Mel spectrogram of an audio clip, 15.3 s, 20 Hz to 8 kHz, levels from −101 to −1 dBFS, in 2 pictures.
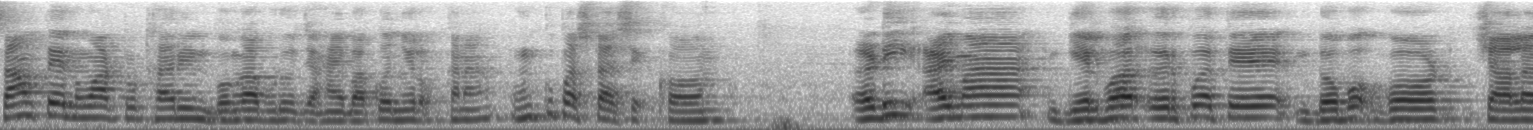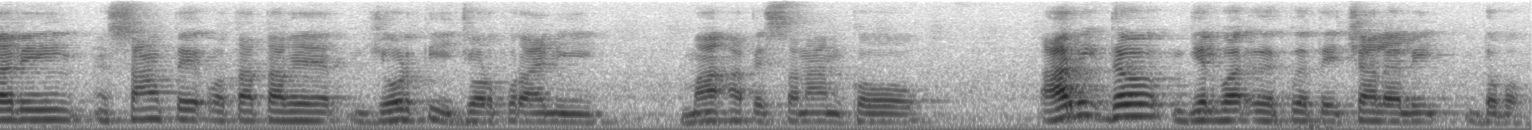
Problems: none marked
